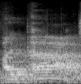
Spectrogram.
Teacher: So you put the final D as a T sound in your communication. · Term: soft T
